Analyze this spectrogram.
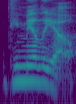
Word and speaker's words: D'Amelio: Charlie D'Amelio.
